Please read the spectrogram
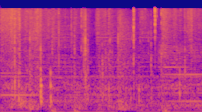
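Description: Background music with scattered clicks and rustles of plastic sheeting being handled and fastened at a tent door.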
